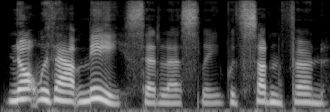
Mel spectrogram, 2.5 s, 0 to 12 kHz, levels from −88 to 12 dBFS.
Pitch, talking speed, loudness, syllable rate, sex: 215 Hz, 195 wpm, -17 LUFS, 5.0 syllables/s, female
